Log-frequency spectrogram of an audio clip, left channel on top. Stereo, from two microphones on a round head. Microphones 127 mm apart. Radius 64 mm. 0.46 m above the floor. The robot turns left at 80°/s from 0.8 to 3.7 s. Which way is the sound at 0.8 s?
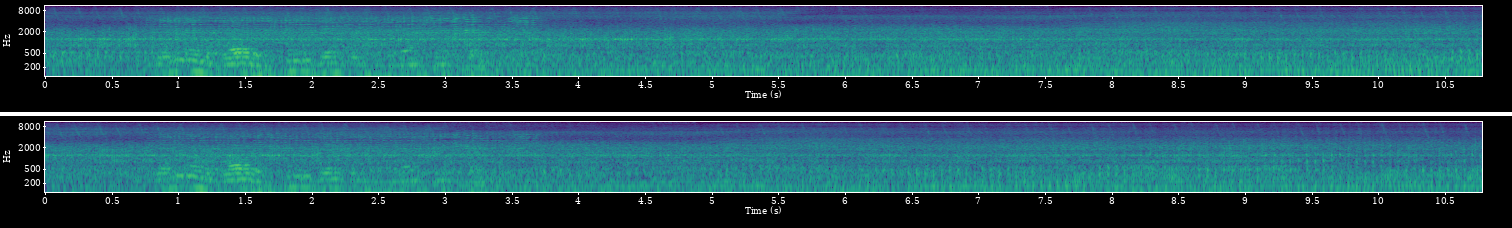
120° right.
